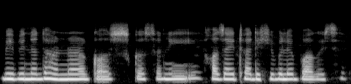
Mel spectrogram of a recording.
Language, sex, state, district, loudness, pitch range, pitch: Assamese, female, Assam, Kamrup Metropolitan, -12 LUFS, 240-255 Hz, 245 Hz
